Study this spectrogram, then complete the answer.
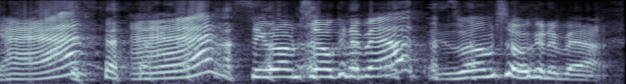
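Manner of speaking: loud, high, eager outburst; excited friend. Retold or imitated. Friend shows off a song they love, excited. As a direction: crow it with mounting delight.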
